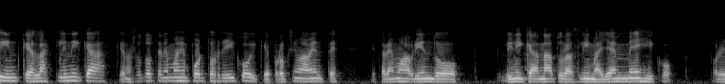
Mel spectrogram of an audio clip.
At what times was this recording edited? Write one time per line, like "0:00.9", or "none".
none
